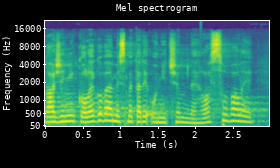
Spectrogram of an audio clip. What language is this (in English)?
Czech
